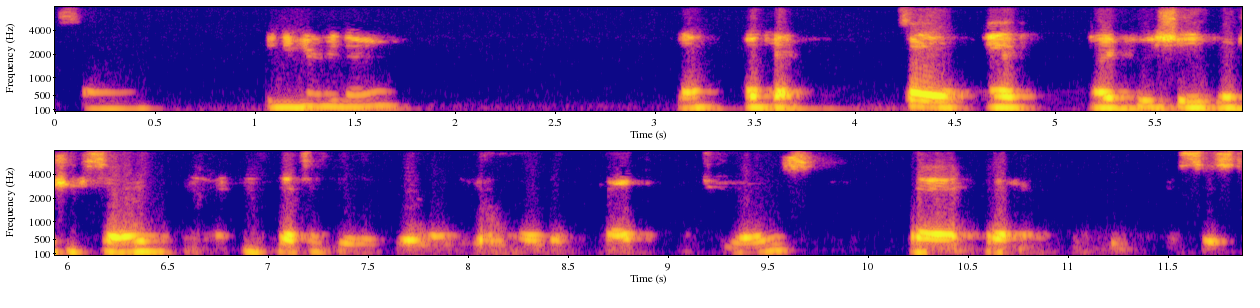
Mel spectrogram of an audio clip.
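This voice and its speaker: At a moderate pace, a woman speaks with long, frequent pauses and big swings in loudness. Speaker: school board member. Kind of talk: committee meeting discussion. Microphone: too quiet, hard to hear at first.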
